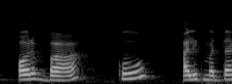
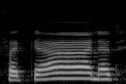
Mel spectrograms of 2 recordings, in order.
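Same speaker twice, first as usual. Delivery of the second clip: फ़कानत with a long held kaa; stretched madd; much slower than usual. Shown as a demonstration. Teacher models two-beat madd, फ़कानत with drawn-out kaa. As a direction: draw out the aa of फ़कानत. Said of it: "खींच के पढ़ेंगे".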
